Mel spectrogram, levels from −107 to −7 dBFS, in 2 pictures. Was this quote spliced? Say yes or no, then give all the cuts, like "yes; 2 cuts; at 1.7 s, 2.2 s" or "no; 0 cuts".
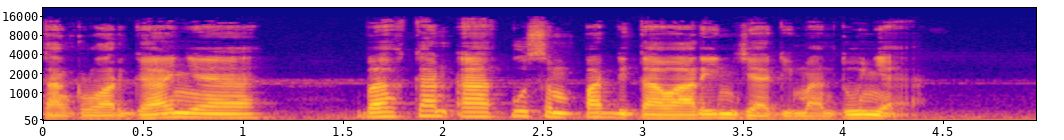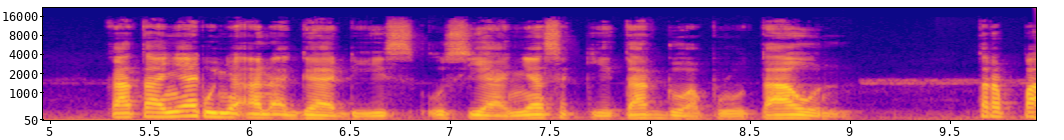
yes; 1 cut; at 5.7 s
